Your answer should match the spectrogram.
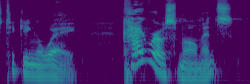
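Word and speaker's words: kairos (καιρός): It's pronounced kairos.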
